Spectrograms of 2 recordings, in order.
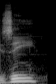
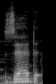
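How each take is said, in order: First: The letter is pronounced 'zee', American style. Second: The letter is pronounced 'zed', British style. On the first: "I am not American, I do not say Z" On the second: "I am English"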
